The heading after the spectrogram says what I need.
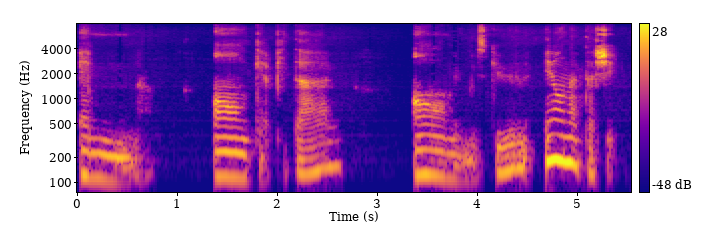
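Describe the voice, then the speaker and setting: A man teaching young children a remote lesson, giving slow, patient, gentle instructions. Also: mid-range voice, expressive, gravelly, slightly rough, highs cut off. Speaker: kindergarten teacher.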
